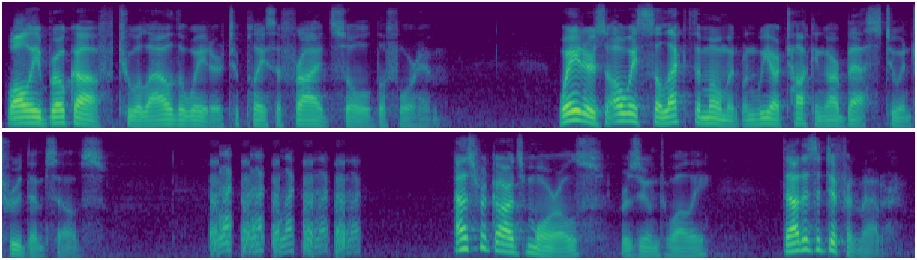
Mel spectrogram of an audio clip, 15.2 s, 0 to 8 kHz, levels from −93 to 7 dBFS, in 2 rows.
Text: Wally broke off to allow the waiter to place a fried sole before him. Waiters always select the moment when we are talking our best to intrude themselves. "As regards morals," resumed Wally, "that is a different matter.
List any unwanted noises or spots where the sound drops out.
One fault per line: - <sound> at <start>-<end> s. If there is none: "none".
- laugh at 9.3-10.6 s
